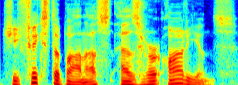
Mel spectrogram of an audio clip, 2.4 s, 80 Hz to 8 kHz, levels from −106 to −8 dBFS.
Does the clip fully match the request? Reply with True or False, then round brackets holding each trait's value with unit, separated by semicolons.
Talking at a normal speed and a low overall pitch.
True (175 wpm; 105 Hz)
